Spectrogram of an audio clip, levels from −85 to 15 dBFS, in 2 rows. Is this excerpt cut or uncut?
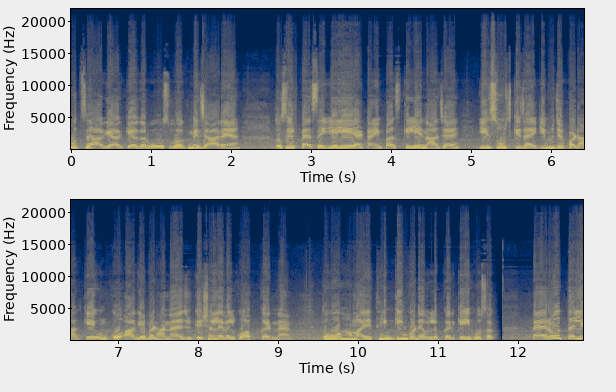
cut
